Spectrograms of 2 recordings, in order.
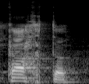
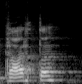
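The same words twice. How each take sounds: First: It is said in a Rio/Northeast accent. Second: It is said in a São Paulo accent. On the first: "no Rio de Janeiro e no Nordeste" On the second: "Em São Paulo a gente tem carta"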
